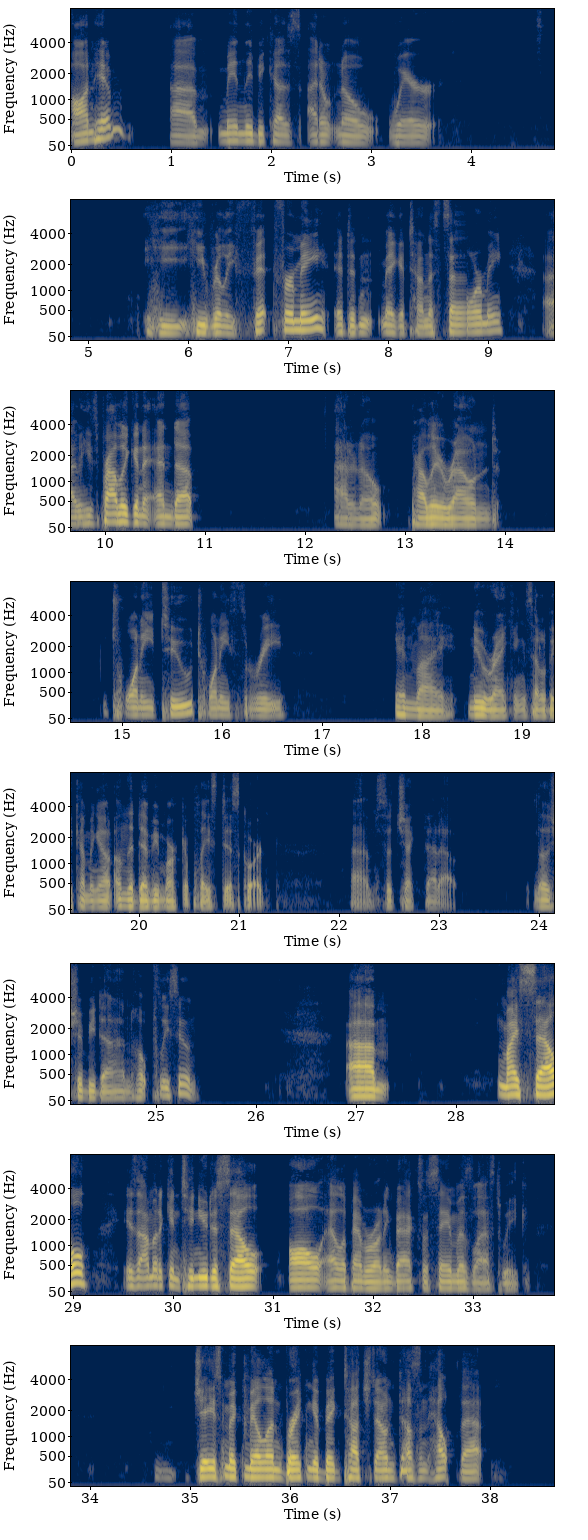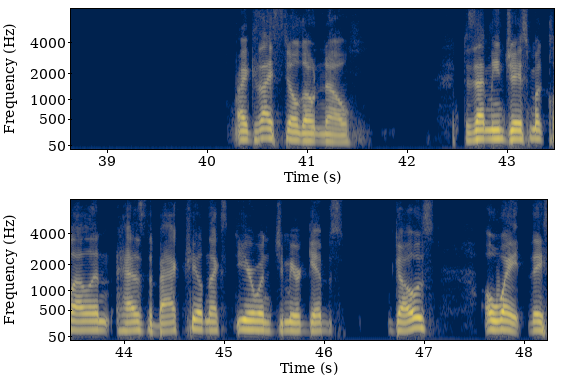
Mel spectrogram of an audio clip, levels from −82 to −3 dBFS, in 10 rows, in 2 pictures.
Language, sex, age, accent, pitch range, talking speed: English, male, 20-39, American, 100-135 Hz, 140 wpm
